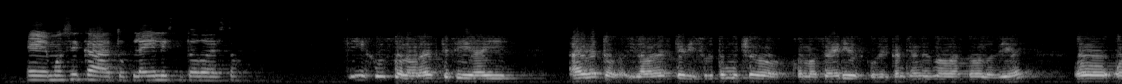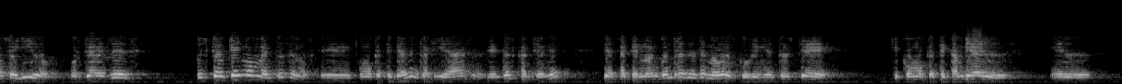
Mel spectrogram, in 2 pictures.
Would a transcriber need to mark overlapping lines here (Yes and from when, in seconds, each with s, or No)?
No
